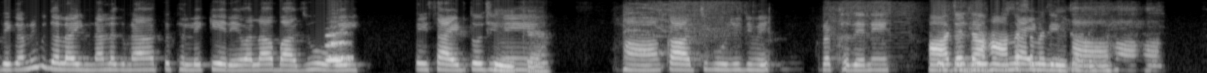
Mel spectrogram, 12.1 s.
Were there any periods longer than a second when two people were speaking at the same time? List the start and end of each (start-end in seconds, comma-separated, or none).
9.4-11.1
